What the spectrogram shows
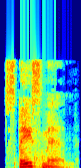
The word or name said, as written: spaceman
